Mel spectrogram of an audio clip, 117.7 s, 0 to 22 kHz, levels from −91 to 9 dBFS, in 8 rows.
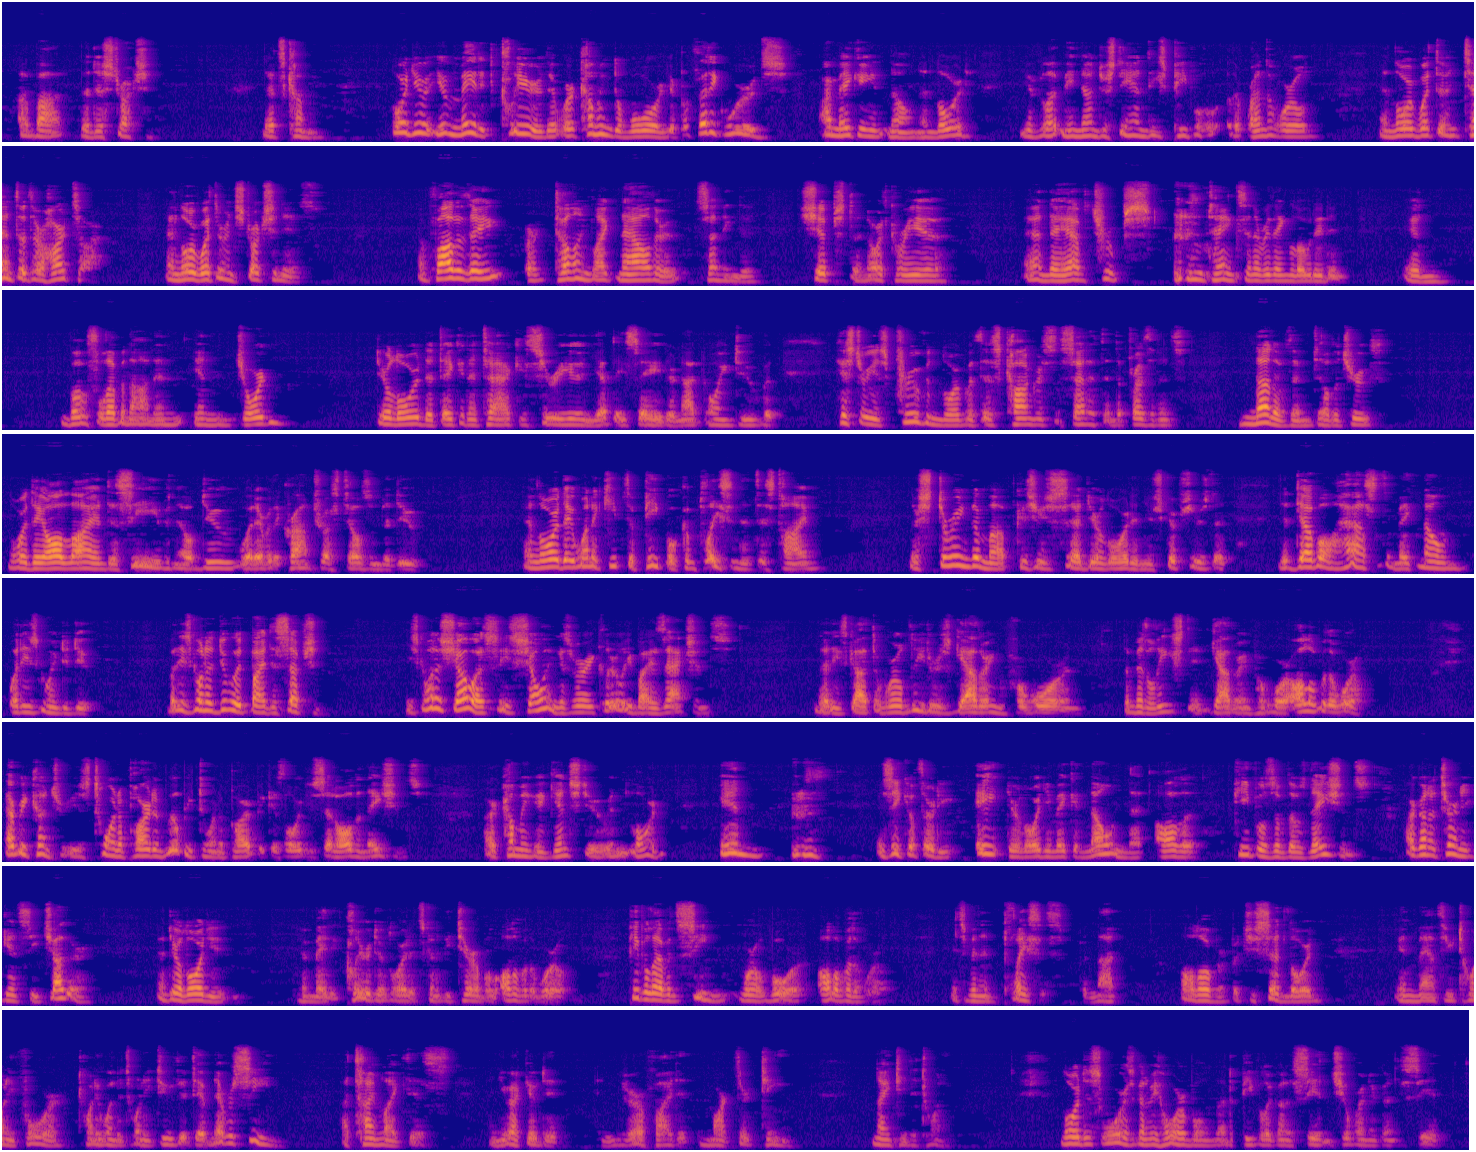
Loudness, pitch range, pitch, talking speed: -28 LUFS, 165-235 Hz, 180 Hz, 175 wpm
